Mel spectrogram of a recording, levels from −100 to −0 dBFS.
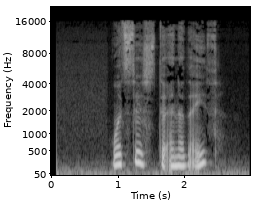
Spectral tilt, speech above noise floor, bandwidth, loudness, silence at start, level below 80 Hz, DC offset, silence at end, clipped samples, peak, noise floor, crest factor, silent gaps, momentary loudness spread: -5.5 dB/octave; 21 dB; 16.5 kHz; -26 LUFS; 0.1 s; -46 dBFS; under 0.1%; 0.05 s; under 0.1%; -12 dBFS; -47 dBFS; 16 dB; none; 8 LU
